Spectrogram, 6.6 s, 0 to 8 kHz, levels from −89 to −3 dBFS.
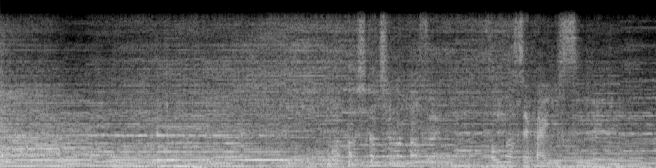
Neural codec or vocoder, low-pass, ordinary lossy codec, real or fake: codec, 44.1 kHz, 2.6 kbps, SNAC; 7.2 kHz; none; fake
